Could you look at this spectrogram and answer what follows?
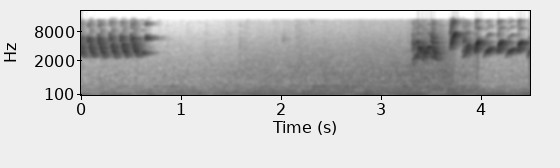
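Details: Competition recording of a European goldfinch from the 2016 internet world goldfinch song championship: a rapid twittering phrase, a pause of nearly three seconds, then bright, chirping notes resume over a faint low hum.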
